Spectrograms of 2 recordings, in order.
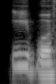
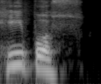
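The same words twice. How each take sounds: First: Said in the usual way. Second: "hipos" started with an audible h, like a Spanish j; rough breathing. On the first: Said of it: "ya no es hipo". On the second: Shown as a demonstration. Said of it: "cuando es espíritu rudo".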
